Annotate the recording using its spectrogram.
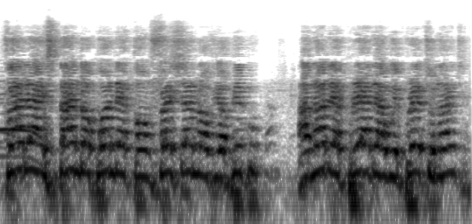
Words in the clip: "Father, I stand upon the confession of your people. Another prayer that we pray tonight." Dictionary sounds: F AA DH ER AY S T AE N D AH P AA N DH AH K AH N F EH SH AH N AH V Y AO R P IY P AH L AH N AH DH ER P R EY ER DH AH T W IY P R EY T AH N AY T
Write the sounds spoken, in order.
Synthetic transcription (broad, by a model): F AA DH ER AY S T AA N D AH P AA N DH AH K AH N F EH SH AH N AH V Y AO P IY P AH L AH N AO ER P R EY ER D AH T W IY P R EY T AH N AY T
